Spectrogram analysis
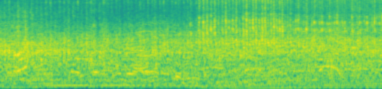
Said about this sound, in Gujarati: કિચડ સાફ કરવા માટે ટ્રેક્ટર આવી ગયું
